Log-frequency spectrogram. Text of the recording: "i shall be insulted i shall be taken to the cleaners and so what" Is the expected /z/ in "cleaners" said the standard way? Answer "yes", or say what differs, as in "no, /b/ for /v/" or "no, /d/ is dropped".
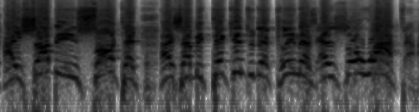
no, /s/ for /z/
